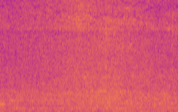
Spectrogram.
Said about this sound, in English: We are enjoying still the windy weather here outdoor in Dubai Creek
